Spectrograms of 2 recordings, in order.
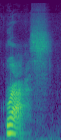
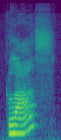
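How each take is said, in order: First: 'grass' with an English R after G, falling; R sound. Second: 'Glass' with a clear L after G, rising; L sound. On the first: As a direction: say 'grass' with a rounded R, tune down. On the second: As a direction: say 'Glass' with a crisp L, tune up. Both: Shown as a demonstration. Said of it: "その違いを皆さん聞き分けられるか".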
